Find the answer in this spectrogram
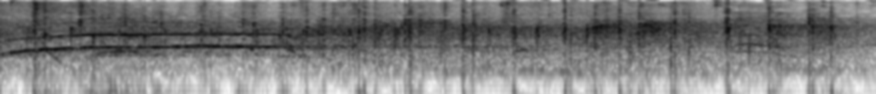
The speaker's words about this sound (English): But real quick, before we do this poem, I want you all to give a huge round of applause for yourselves. Thank you for being an amazing audience.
